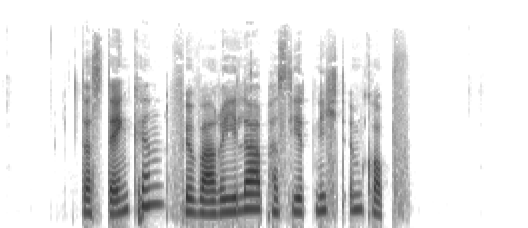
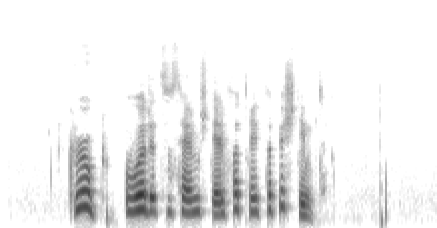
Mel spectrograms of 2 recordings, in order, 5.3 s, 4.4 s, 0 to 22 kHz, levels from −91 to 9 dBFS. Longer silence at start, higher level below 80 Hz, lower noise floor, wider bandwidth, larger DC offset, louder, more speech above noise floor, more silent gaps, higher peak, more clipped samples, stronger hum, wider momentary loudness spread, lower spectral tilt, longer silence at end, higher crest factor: about the same, 0.8 s vs 0.75 s; first, -64 dBFS vs -74 dBFS; first, -85 dBFS vs -79 dBFS; first, 13.5 kHz vs 7 kHz; neither; first, -19 LUFS vs -27 LUFS; first, 66 dB vs 53 dB; neither; first, 0 dBFS vs -6 dBFS; neither; neither; second, 9 LU vs 12 LU; second, -4.5 dB/octave vs -8 dB/octave; about the same, 1.3 s vs 1.25 s; about the same, 20 dB vs 22 dB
